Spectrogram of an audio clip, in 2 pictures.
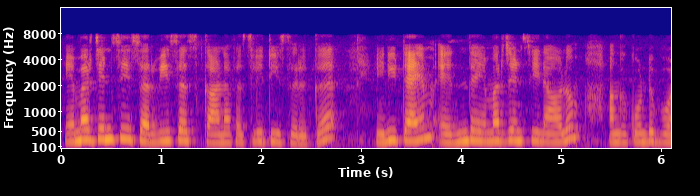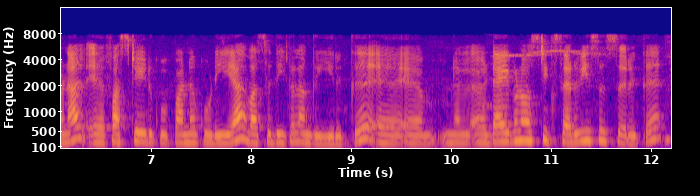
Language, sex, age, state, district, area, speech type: Tamil, female, 18-30, Tamil Nadu, Sivaganga, rural, spontaneous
